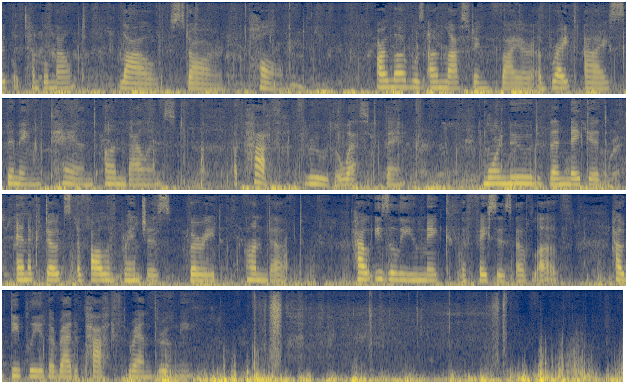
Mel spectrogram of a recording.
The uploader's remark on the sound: A collection of sounds and poems (written by me) from my trip to Israel and Palestine March of 2018. The recording begins with one of our tour guides singing in a cistern at Masada, moves to the refugee camp in Bethlehem, and from there consists of a combination of sounds from Yad Vashem, Jerusalem, Hebron, Mahane Yehuda Market, and several other locations throughout Israel and Palestine.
